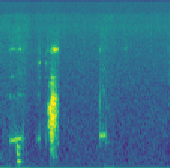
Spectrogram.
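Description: Near silence: room tone, with a few faint short sounds in the first second.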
